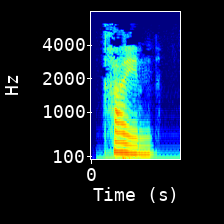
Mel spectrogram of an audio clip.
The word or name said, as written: kine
